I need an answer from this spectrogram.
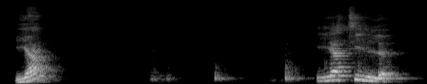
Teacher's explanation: We say that the sound T is inserted between two vowels. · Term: insertion process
